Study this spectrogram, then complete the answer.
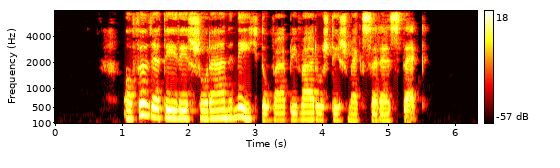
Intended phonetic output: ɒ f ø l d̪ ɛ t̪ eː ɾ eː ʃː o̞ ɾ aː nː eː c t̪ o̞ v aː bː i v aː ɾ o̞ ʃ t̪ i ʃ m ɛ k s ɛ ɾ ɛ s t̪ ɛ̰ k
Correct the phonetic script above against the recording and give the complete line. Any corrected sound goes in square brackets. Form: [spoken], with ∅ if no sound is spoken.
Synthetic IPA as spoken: ɒ f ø l d̪ ɛ t̪ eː ɾ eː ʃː o̞ ɾ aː nː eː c t̪ o̞ v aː bː i v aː ɾ o̞ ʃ t̪ i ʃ m ɛ k s ɛ ɾ ɛ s t̪ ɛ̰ k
